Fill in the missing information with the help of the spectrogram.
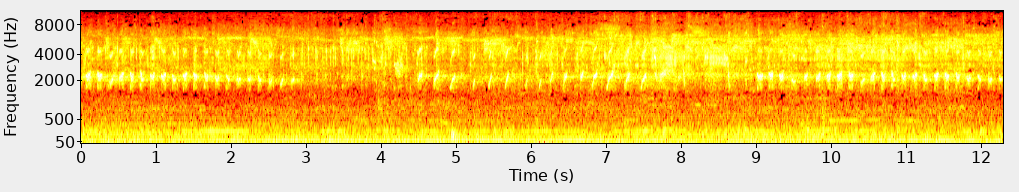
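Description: Swiftlets twittering: a fast, unbroken run of short high chirps, several a second. This is the swiftlet call sound used to lure swiftlets to a nesting house.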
